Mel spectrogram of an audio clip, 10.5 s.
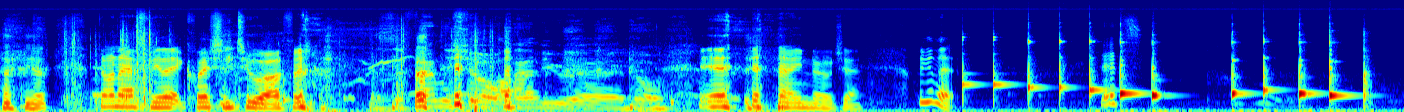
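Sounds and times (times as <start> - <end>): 
laughter: 0.0 - 6.2
speech: 0.0 - 7.3, 8.2 - 8.8
wooden doorbell playing a short musical tune: 7.2 - 10.5.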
